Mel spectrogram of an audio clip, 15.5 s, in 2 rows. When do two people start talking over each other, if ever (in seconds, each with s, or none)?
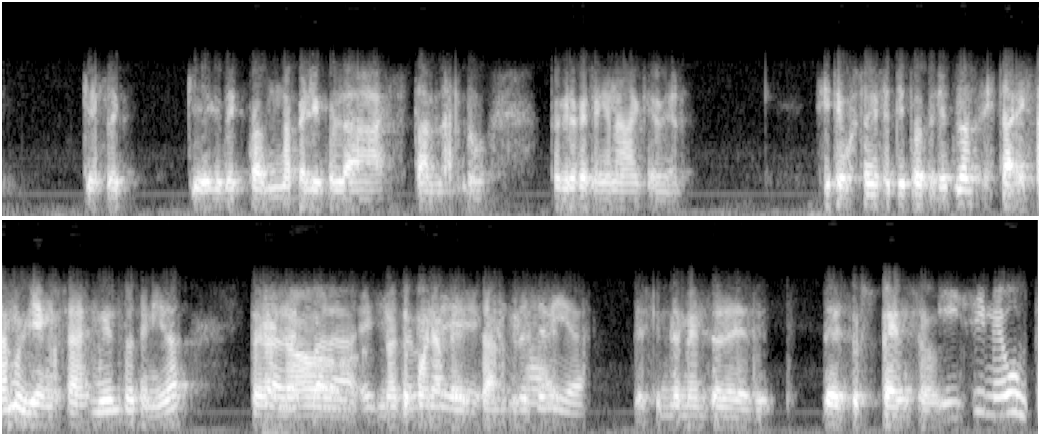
9.7 s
